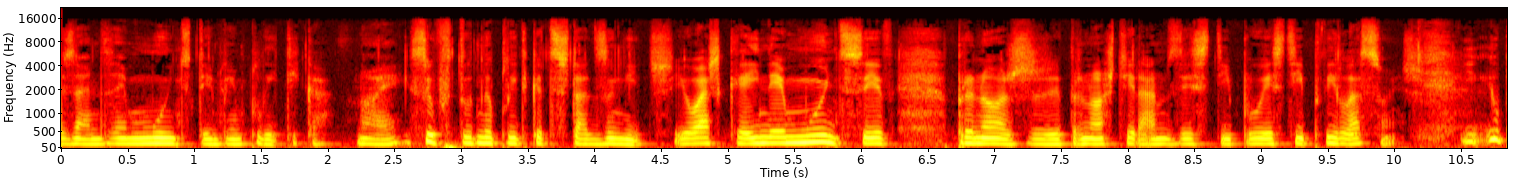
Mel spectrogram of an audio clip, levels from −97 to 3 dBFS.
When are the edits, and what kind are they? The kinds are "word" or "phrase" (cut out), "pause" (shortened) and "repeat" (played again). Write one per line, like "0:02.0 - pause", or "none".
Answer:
none

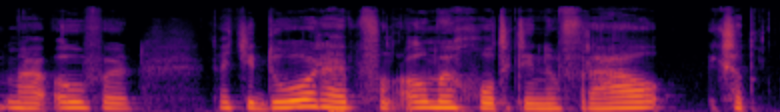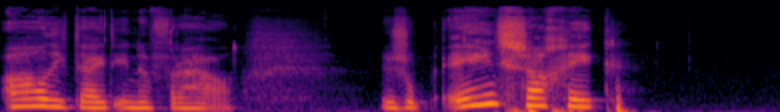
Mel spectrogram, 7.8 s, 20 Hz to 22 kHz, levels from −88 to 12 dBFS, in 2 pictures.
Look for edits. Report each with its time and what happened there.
0:02.6 - word
0:03.4 - pause

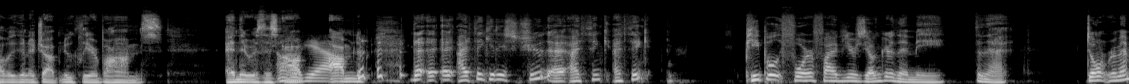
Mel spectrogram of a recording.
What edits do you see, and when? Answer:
0:07.8 - word
0:09.8 - phrase

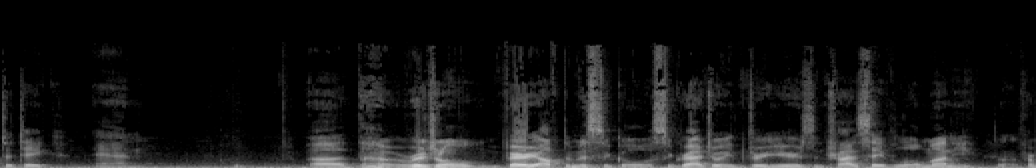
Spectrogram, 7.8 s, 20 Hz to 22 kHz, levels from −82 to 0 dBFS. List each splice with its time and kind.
none

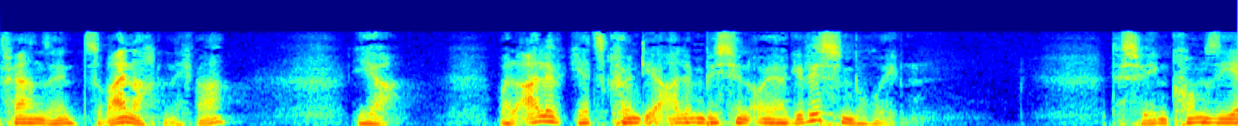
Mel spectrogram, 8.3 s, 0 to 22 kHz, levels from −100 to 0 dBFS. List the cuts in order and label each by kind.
0:03.7 - word

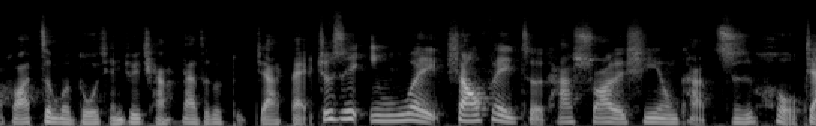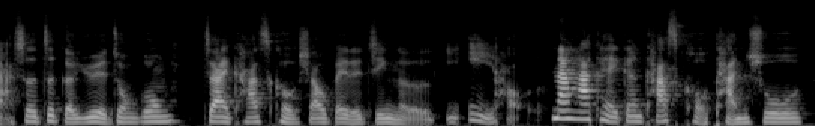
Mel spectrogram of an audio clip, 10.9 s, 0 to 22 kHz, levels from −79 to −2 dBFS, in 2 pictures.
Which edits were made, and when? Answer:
none

